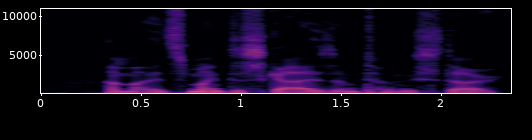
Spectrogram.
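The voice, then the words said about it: Imitates another person's voice. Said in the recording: “That was a spot-on impression of him.”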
